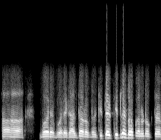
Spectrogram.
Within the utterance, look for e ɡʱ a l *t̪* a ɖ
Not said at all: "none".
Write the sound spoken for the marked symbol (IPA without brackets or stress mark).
t̪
